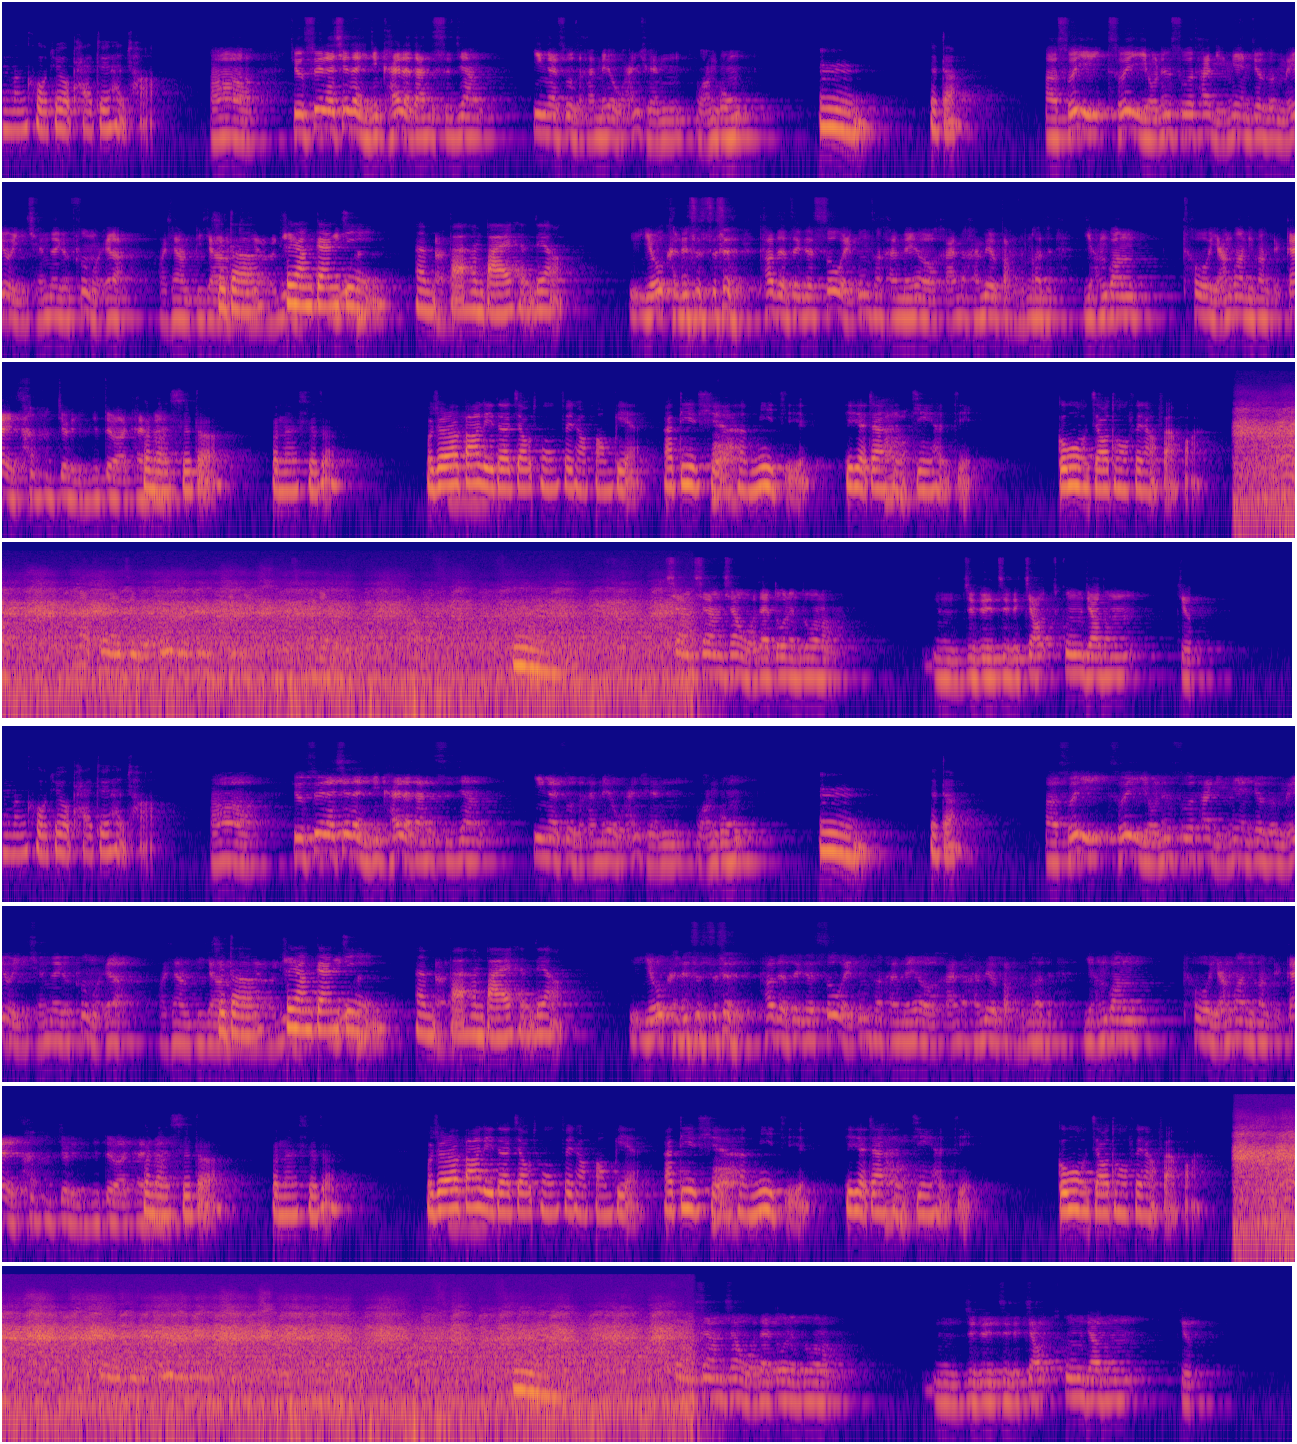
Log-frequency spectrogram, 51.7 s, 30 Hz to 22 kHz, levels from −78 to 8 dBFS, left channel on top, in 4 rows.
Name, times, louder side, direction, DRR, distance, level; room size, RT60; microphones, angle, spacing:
voice 1, 0.0-1.5 8.2-8.7 9.3-9.6 15.1-16.8 17.1-18.5 27.3-28.1 28.6-29.3 30.1-33.9 34.3-35.5 36.4-37.9 43.9-44.6, left 1 dB, 10° left, 11 dB, 0.5 m, -24 dB
voice 2, 2.1-2.5 2.9-4.9 5.3-7.5 10.4-14.2 14.5-15.9 16.2-16.6 17.3-17.4 19.2-24.4 24.7-27.6 30.3-30.6 32.9-33.2 34.7-34.9 38.5-38.9 39.5-43.3 44.0-45.0 45.4-47.2 48.0-50.2 50.6-50.7, left 2 dB, 80° left, 8 dB, 1.3 m, -30 dB
sound 1, 38.2-45.7, right 3 dB, 30° right, 1.2 m, -23 dB
16.5 x 12.0 x 4.7 m, 1.1 s
head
